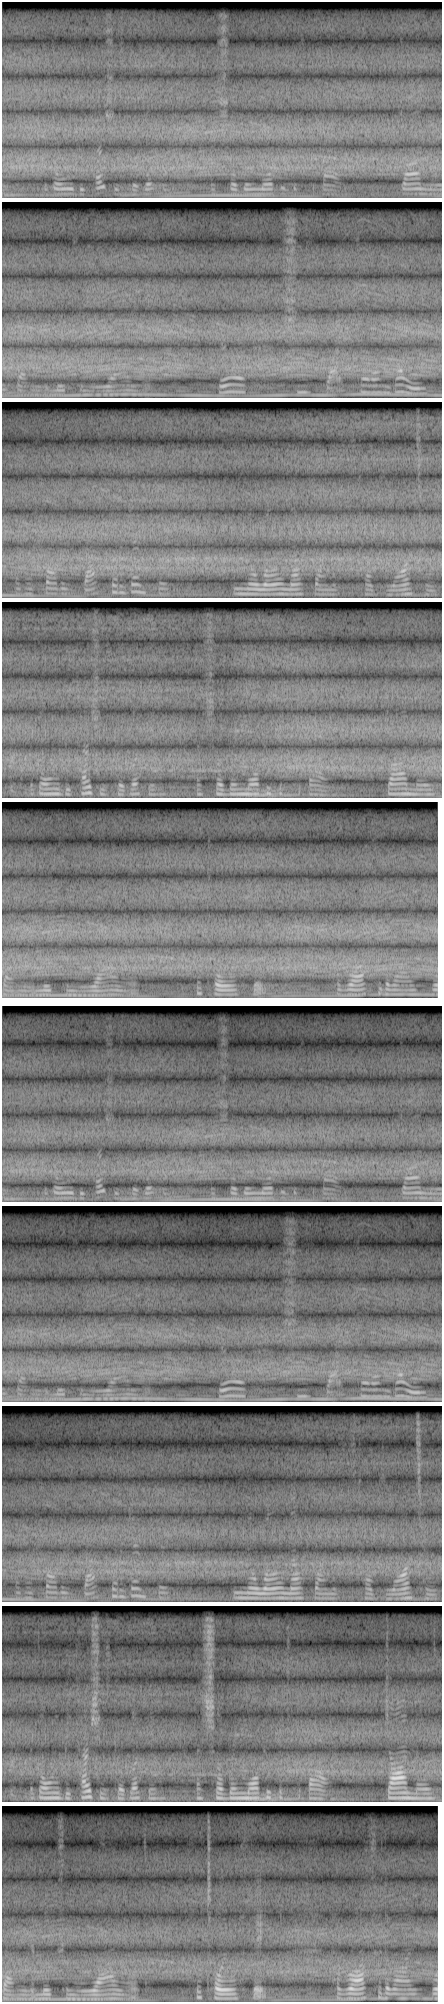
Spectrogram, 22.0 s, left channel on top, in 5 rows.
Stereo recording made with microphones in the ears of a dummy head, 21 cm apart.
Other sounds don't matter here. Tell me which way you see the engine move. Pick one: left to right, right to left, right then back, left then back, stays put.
stays put.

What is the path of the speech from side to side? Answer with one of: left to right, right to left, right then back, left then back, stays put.
left to right.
